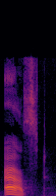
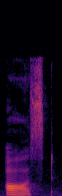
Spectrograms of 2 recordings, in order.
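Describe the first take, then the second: First: The vowel is a flatter 'a' sound. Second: The vowel is an open 'ah' sound. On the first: "American में इसको बोला जाता है एस्ट" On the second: "आस्ट British में बोला जाता है"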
